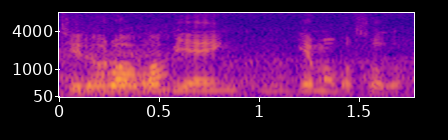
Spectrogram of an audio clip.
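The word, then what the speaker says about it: Teodoro Obiang Nguema Mbasogo: Teodoro Obiang Nguema Bosogo.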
